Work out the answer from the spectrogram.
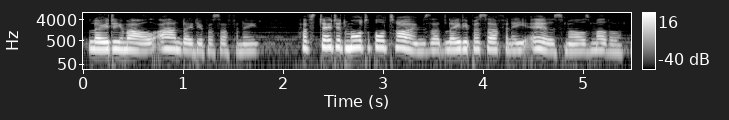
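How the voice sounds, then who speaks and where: A woman's voice: medium pitch, normal speed, darkish tone, highs cut off, close to an everyday voice. Young storybook king read by a woman, firm, authoritative, formal, over faint music. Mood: stern, firm. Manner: firm, formal, hard-edged. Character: stern, commanding young king chairing a trial.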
